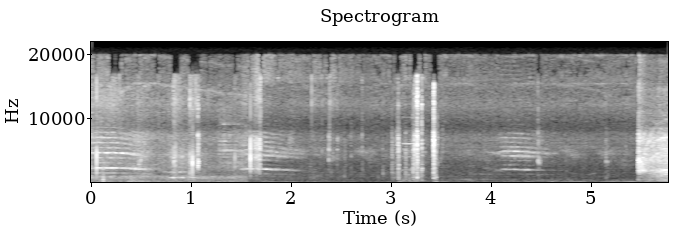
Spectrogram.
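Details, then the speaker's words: Suzuki engine that overheated, stalled while running and wouldn't restart; spark plugs badly worn and oil in the coil boots, plugs and coils fitted: starter spins fast and light with no compression pulses; blown head gasket from overheating. "কিন্তু তারপরও engine ক্র্যাঙ্কিং করলাম self মারার পর কোন compression নাই cylinder একদম free হতেছে so এটার যে সমস্যা মূলত এটার গ্যাসকেটের প্রবলেম হয়ে গেছে"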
